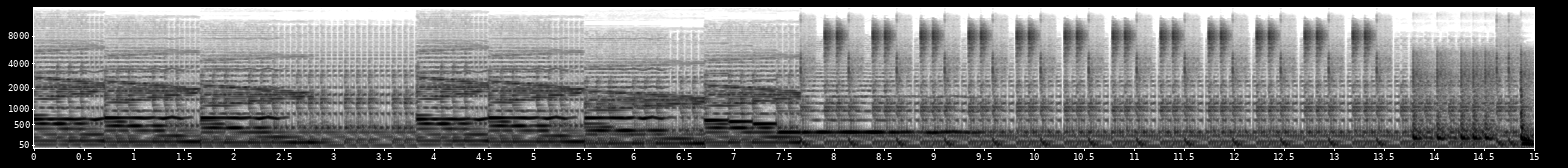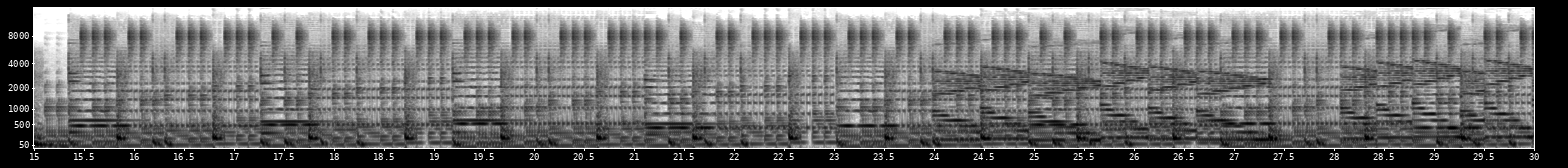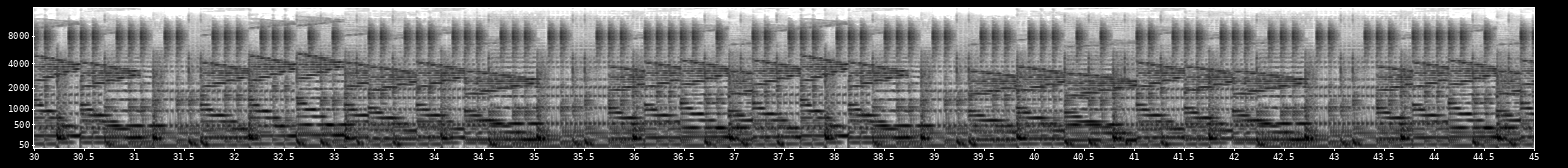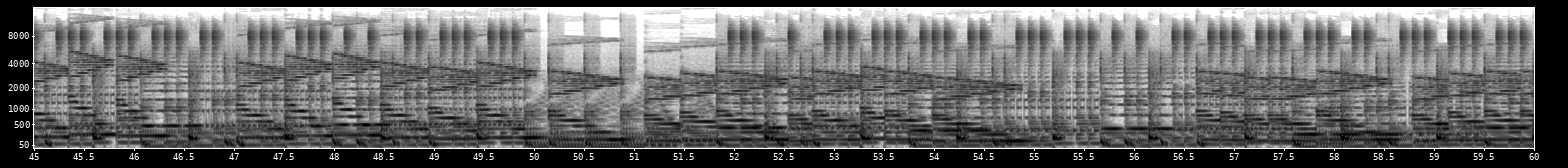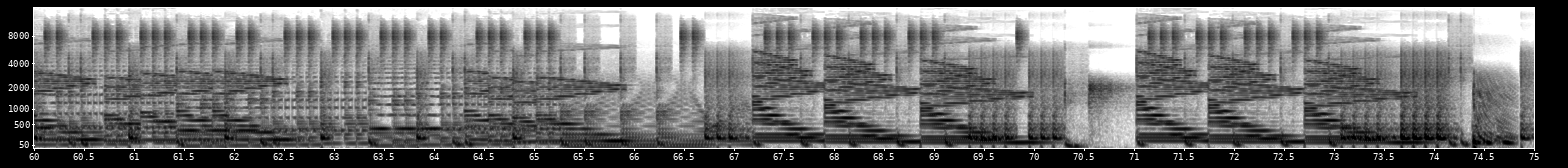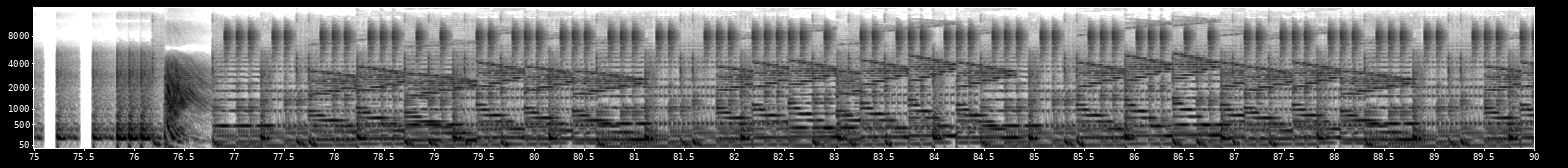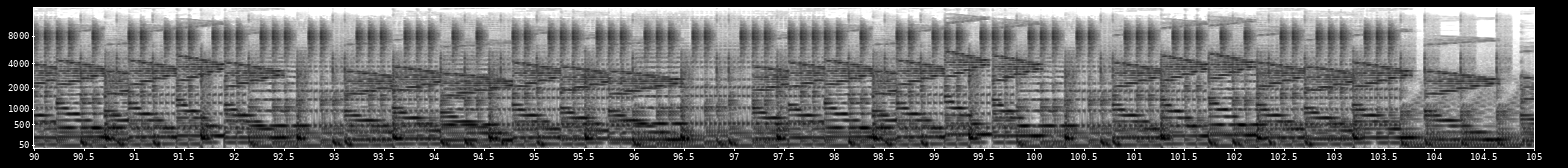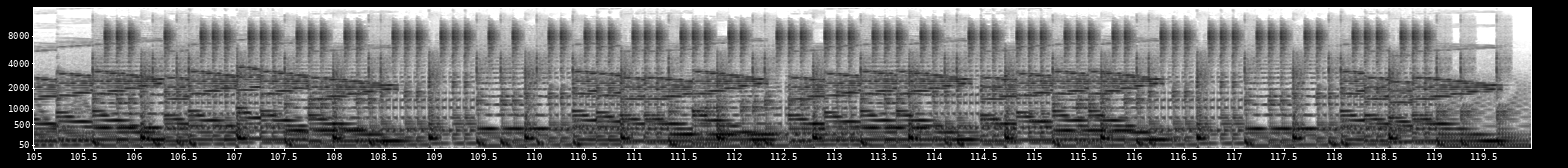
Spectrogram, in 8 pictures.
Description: Protracker and family
st-01:funkbass
st-01:bassdrum2
st-01:snare2
st-01:hihat2
st-01:strings2
st-01:panflute
st-01:celeste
